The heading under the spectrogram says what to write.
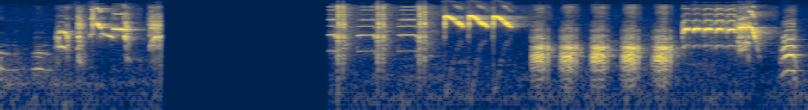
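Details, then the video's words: Common myna song meant to call the flock: bursts of dry clicks and squeaks, a pause of silence, then slurred whistles, a string of lower nasal chuck notes and a quick trilled whistle. "tiếng chim sáo nâu hót gọi bầy"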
